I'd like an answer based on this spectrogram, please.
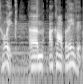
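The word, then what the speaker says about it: Hawick: When we said we're in Horwick, or whatever we pronounced it as, it's actually pronounced Hoik.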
